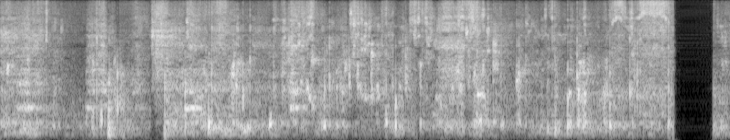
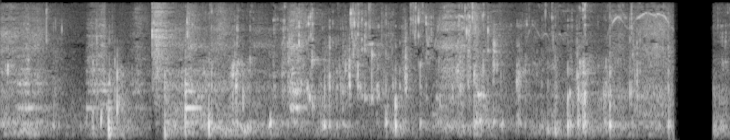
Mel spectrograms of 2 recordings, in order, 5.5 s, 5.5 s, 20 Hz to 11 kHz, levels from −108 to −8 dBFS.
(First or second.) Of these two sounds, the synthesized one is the first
